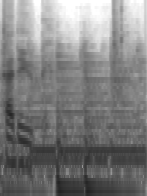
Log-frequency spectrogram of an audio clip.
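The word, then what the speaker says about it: Padauk: This is Paduk.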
